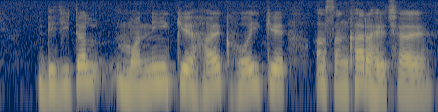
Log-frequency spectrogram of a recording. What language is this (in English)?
Maithili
